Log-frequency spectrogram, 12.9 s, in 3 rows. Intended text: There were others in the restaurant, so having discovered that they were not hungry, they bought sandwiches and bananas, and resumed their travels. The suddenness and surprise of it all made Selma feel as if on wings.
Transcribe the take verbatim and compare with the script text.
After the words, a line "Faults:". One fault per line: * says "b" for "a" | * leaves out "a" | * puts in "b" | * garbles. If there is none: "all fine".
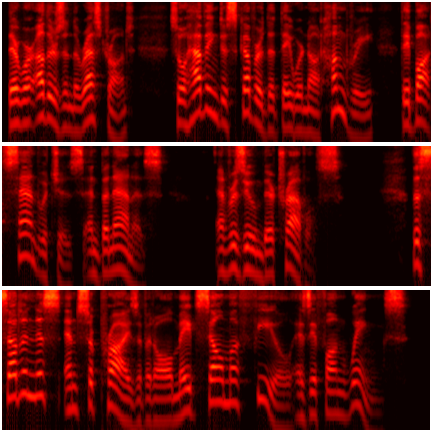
There were others in the restaurant, so having discovered that they were not hungry, they bought sandwiches and bananas, and resumed their travels. The suddenness and surprise of it all made Selma feel as if on wings.
Faults:
all fine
